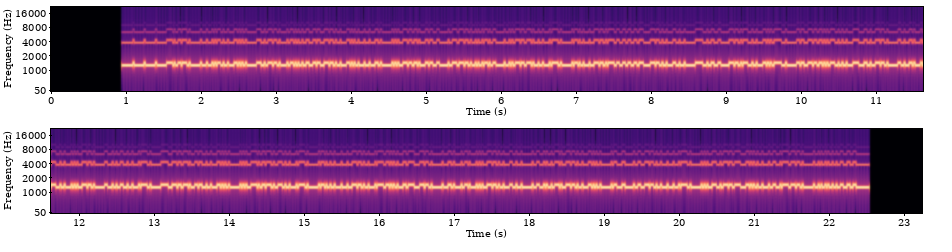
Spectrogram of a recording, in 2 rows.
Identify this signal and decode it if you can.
RTTY (50 baud, 170 Hz shift), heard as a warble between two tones, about 1360 Hz centre. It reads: QS4N KRWL 417Y GLVA JDVJ H3DQ EIIM 0TWV Z45L RN90 PGZ6 CW3T HL4Y A3D1 3479 UKGY 0WFH 4BVW 13YN OR23 JFWI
